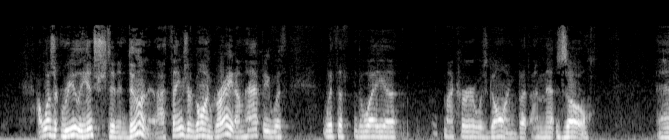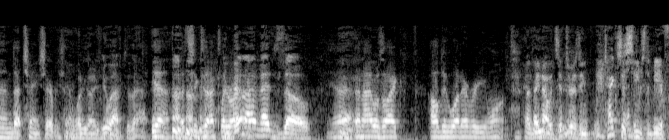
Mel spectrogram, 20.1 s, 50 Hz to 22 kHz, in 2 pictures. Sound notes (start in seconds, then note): 4.9 laughter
